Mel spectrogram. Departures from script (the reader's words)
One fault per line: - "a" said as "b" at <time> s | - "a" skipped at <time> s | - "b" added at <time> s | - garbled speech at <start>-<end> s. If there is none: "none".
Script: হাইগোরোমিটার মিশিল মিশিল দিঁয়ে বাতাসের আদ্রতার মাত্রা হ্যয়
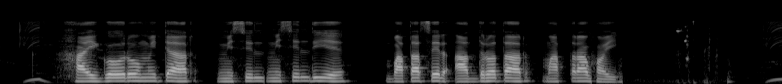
none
